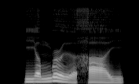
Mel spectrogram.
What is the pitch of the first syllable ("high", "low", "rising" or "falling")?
rising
